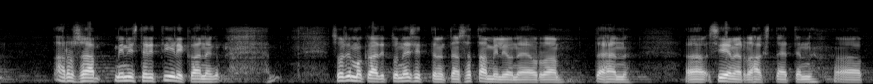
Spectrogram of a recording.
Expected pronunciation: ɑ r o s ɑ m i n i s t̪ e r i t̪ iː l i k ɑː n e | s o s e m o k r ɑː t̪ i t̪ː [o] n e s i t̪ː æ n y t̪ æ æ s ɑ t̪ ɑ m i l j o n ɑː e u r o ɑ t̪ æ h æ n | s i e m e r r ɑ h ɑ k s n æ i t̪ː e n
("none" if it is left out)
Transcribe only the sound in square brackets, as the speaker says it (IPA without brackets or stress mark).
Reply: o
